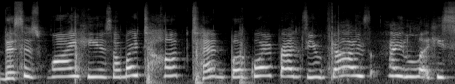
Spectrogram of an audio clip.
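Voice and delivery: high, slow fangirl squeal; excited gushing. Real, not acted. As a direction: squeal it like a swooning reader. Gushing over a book boyfriend.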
